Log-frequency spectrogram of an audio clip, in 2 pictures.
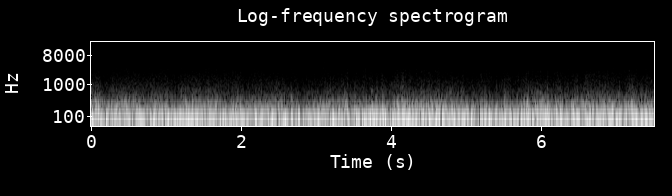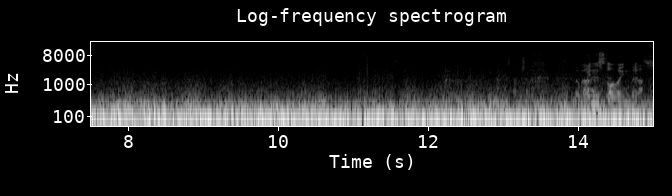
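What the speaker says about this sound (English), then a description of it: "That is the wind blowing the camera there, guys." Strong wind buffeting a camera microphone outdoors at Lanzarote Airport in the Canary Islands, a loud, continuous low rumble with irregular gusty thumps throughout, and brief crackling bursts near the end.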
